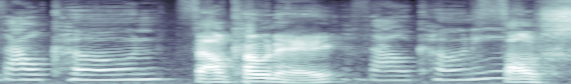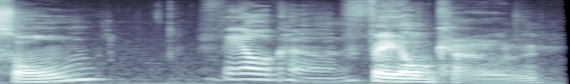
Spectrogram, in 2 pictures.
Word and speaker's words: Falcone: It's either Ben Falcone. Falcone. Falcone. Falcone. Falcone. Falcone. Falcone. Ben Falcone. It's Falcone. It's Falcone. It's Falcone. It's not Falcone. Ben Falcon. It's his superhero name.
